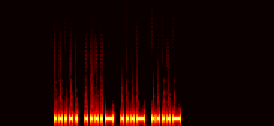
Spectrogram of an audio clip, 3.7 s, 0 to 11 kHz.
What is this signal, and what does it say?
Morse code, heard as a keyed tone, about 36 wpm, 700 Hz. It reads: 54V4
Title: Four Challenging Letter-Number Combinations 35wpm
